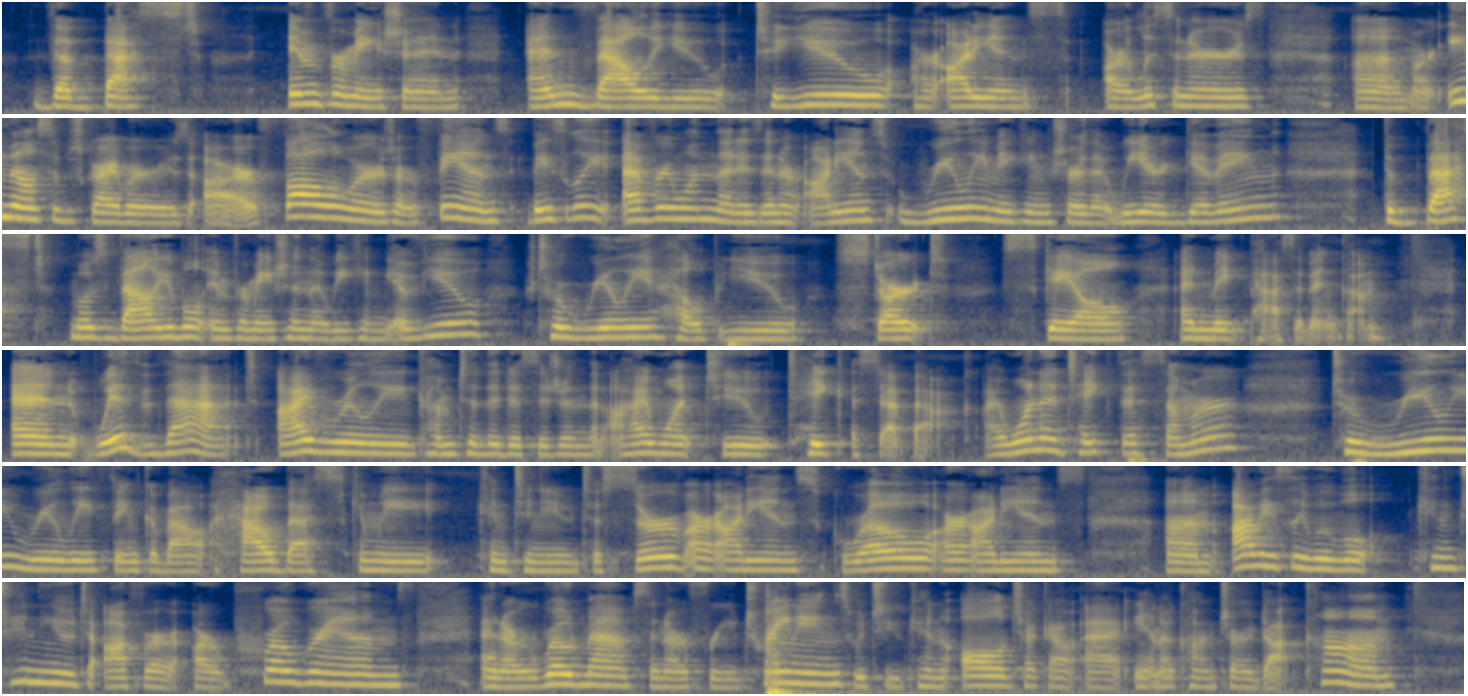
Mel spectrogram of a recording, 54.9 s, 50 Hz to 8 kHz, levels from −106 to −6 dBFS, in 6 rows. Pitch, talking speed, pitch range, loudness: 205 Hz, 130 wpm, 190-230 Hz, -25 LUFS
